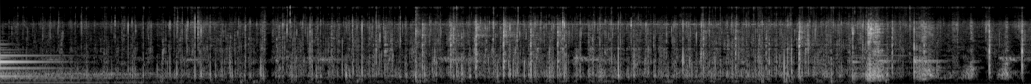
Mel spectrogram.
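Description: Thick red masala gravy sizzling as it fries in a metal kadai, with a steel spoon stirring and scraping the pan. A metallic ring at the start fades within about a second and a half, and there is one louder scrape near the end.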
